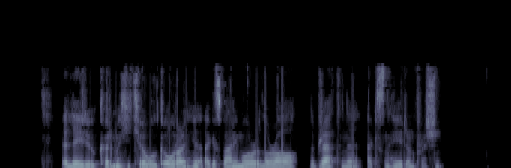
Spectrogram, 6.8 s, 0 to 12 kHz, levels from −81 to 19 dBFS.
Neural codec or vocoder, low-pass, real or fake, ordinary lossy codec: none; 7.2 kHz; real; MP3, 48 kbps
